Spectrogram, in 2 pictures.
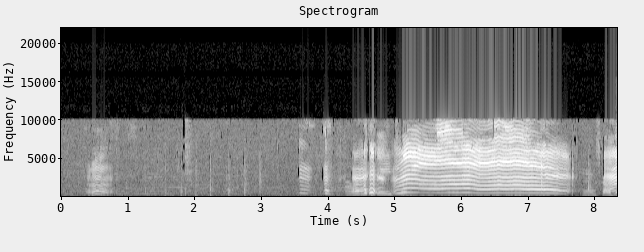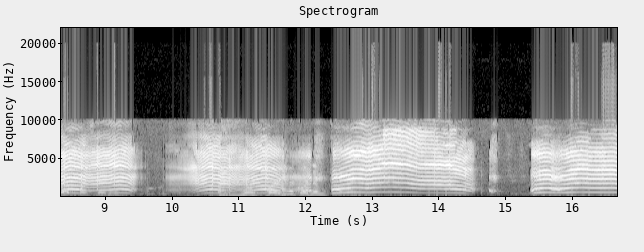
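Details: Infant crying during feeding and burping: loud, long wailing cries with brief pauses for breath in a small room; ordinary infant cry.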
